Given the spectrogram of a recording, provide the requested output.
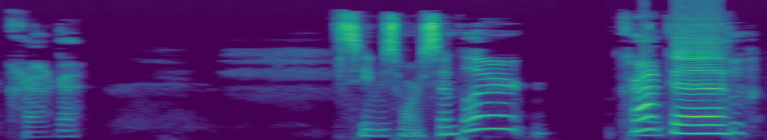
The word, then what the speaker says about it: krake: The name Kraken is derived from the Norwegian word Kraka? I don't know how to pronounce it. K-R-A-K-E. – Kraka. – Okay, like that.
